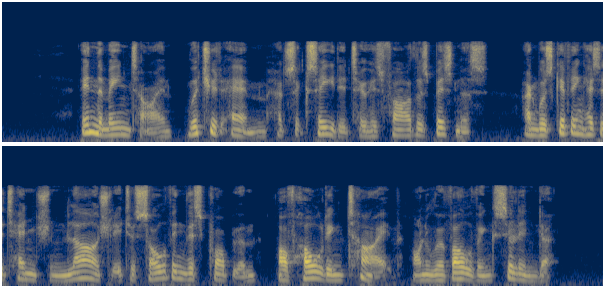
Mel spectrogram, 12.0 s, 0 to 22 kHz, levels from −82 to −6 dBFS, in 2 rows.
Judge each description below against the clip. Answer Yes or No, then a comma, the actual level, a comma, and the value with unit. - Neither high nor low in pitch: No, low, 130 Hz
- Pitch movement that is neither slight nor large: Yes, average, 4.9 semitones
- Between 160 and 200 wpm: No, average, 140 wpm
